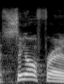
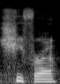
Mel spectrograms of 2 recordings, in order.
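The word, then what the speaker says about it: Siofra: like interesting so uh sea alfred is the way i pronounced it but shifra i think is the way it's actually supposed to be doing uh it means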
